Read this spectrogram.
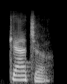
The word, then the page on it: catcher: Indian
